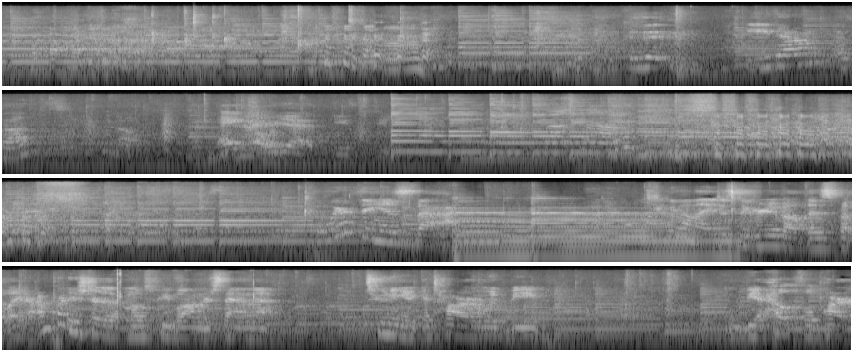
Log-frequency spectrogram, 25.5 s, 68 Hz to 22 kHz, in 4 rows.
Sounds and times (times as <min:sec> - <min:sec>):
Acoustic guitar: 0:00.0 - 0:08.4, 0:09.0 - 0:25.4.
